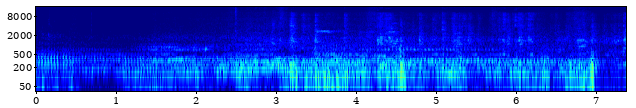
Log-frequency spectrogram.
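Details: Amplifier, speaker under test: loud, rough crackling roar with rumbling bursts that could damage speakers, especially tweeters; noise traced to dirty equalizer slider contacts on the input path to the amp.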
